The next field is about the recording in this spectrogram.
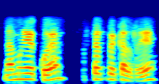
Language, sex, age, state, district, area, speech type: Kannada, male, 45-60, Karnataka, Belgaum, rural, conversation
